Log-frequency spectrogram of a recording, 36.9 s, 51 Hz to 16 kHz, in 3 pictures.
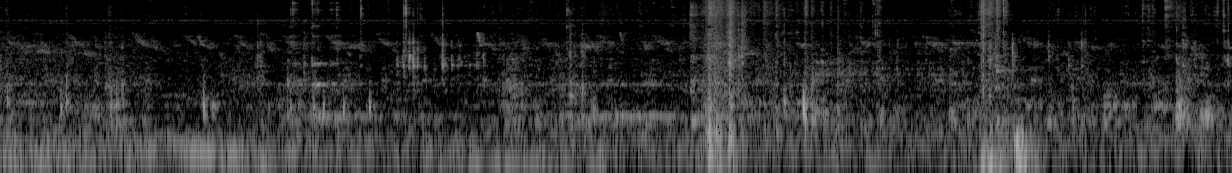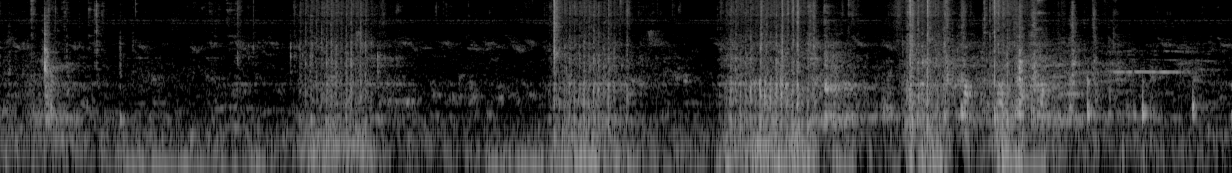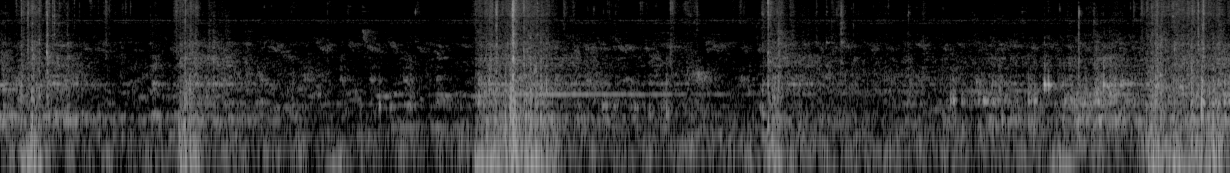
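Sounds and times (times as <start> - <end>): birds flapping wings: 6.9 - 8.2, 9.8 - 10.3, 15.2 - 16.2, 17.8 - 18.9, 19.5 - 23.0, 24.8 - 25.4, 26.4 - 27.0, 29.4 - 30.5, 32.2 - 32.8, 35.6 - 36.9.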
